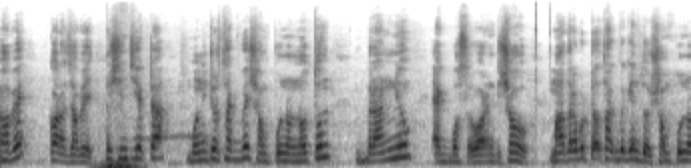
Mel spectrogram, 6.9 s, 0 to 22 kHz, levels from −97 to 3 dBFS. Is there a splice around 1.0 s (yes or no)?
yes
